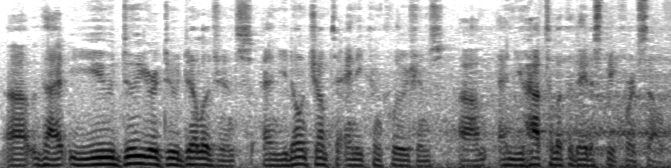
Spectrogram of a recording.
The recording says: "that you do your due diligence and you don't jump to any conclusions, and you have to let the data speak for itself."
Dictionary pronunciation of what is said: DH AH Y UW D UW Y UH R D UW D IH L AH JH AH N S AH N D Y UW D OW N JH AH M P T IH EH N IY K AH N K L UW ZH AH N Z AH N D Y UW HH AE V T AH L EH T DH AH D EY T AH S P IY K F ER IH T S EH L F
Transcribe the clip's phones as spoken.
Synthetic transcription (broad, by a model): DH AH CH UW D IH Y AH R D UW D IH L AH JH AH N S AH N Y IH D OW N JH AH M P T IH EH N IY K AH N K L UW ZH AH N Z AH N Y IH HH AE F T AH L EH T DH AH D EY T AH S P IY K F ER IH T S EH L F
